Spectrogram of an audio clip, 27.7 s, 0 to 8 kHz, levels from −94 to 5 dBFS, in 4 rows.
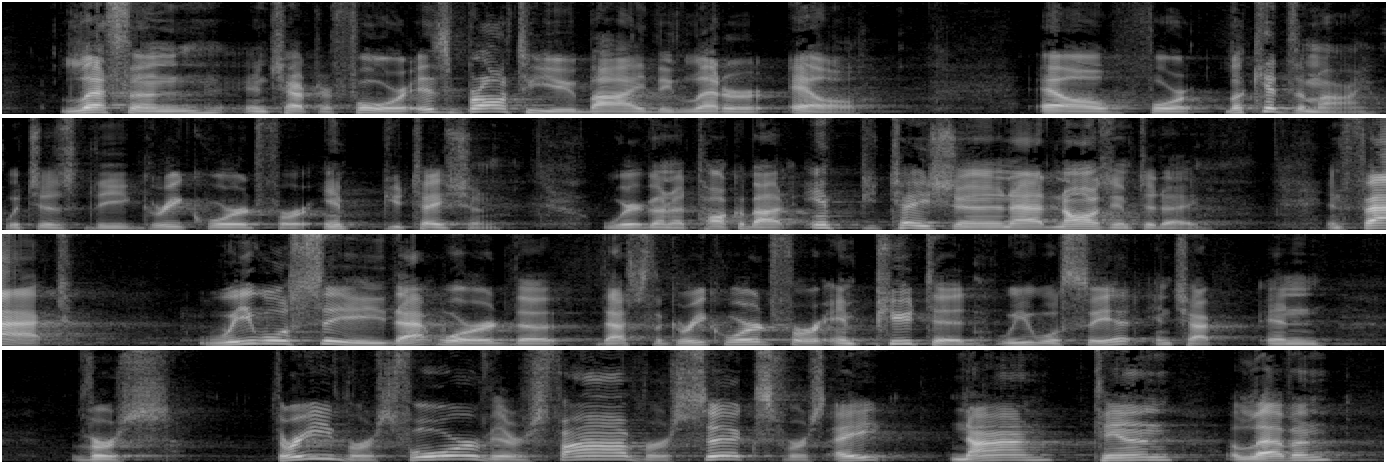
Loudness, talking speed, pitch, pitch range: -28 LUFS, 140 wpm, 140 Hz, 110-185 Hz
